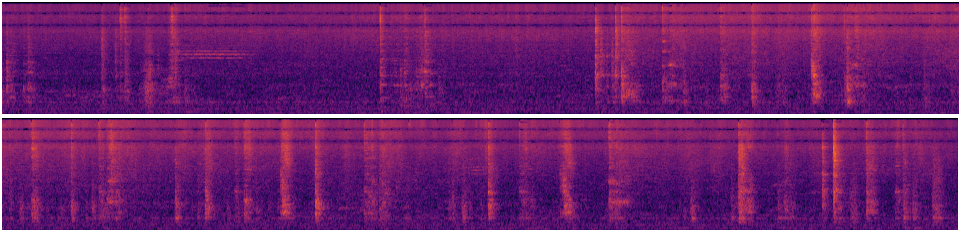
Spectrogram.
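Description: A spoon stirs carrot curry in a cooking pan, scraping and clinking in repeated bursts over a steady sizzle, with no talking.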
